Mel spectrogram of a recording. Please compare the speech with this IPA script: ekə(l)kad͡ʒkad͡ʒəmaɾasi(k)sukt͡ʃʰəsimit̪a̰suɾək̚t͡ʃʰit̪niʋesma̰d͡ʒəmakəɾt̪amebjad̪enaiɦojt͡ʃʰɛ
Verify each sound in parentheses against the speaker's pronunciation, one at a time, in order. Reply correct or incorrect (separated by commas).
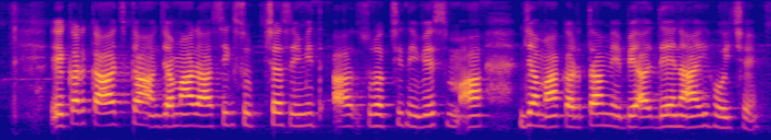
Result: incorrect, correct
